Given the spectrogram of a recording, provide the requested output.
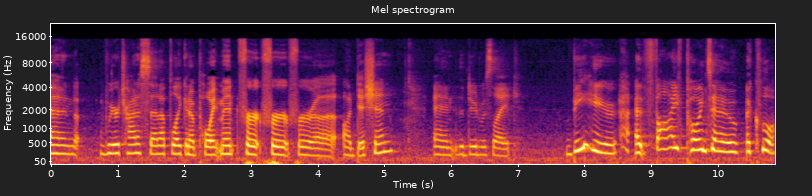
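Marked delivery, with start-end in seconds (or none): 7.8-10.9 really shoddy fake British accent, loud and high. Retelling a line from an old homemade film: really bad British accent. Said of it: "in a really shit British accent".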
